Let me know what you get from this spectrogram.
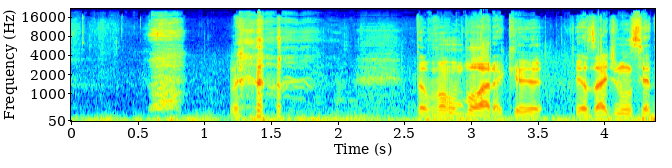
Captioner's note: laughter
